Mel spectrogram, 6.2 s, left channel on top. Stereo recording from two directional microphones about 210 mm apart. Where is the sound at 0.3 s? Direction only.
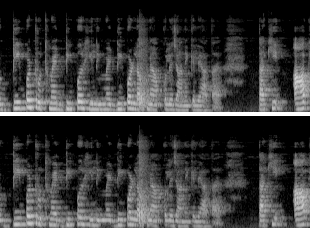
40° left (ahead or behind).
